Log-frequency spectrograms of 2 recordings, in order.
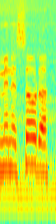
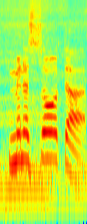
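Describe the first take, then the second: First: Said in the usual way. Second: Put-on Minnesota accent, pitched up; hammy go at a Minnesota accent; bad Minnesota accent. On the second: Shown as a demonstration. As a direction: attempt a Minnesota accent, badly. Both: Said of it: "That was a horrible accent".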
